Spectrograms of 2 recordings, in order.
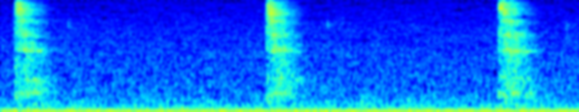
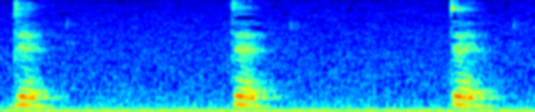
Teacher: You know you're doing it correctly if you can feel the difference between this and its voiced partner, D. These 2 consonant sounds are made basically the same way, but T is quiet, it's unvoiced, and D is voiced. So you'll feel no vibrations when you make the true T sound, t, t, t. · There is more air released. There's a puff, a strong puff with the T. That strong puff is not present with the D.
